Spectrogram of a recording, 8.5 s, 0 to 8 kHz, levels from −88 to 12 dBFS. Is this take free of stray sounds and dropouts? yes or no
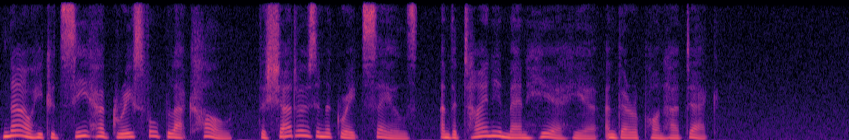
yes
